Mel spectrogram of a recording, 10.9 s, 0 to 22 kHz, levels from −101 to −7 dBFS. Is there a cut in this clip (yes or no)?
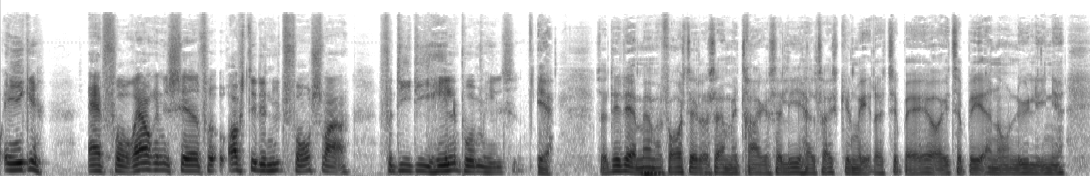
no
